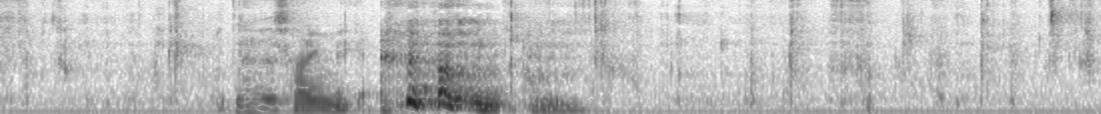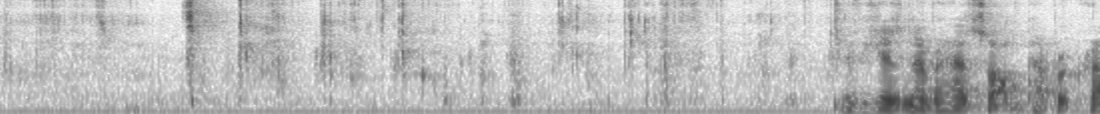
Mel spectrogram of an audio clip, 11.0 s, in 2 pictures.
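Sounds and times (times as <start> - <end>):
crunching fried chicken: 2.6 - 10.1.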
